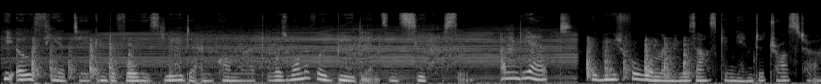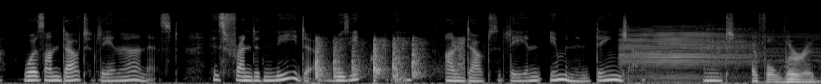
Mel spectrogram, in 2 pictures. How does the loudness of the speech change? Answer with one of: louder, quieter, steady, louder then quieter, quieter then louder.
steady.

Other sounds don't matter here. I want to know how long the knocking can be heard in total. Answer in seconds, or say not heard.
4 s.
